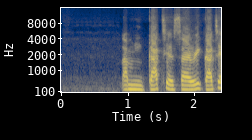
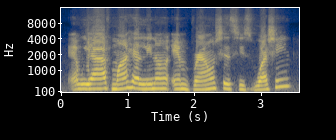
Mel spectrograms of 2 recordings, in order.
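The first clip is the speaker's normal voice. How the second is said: ordinary delivery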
